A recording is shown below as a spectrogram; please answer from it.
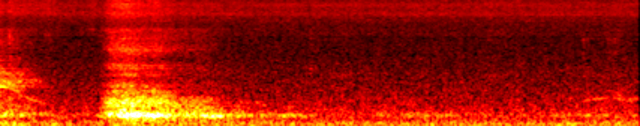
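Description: Near silence with one faint breath out through the nose about a second in.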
